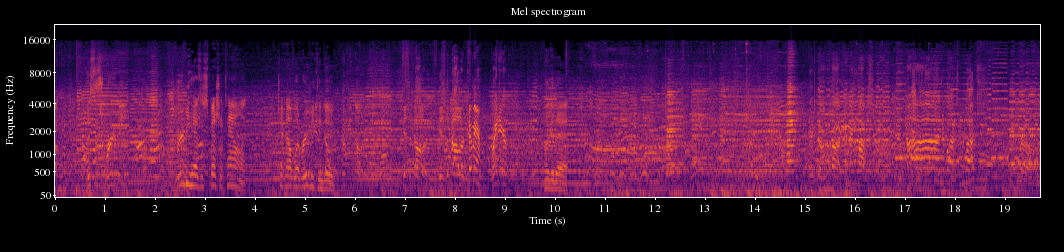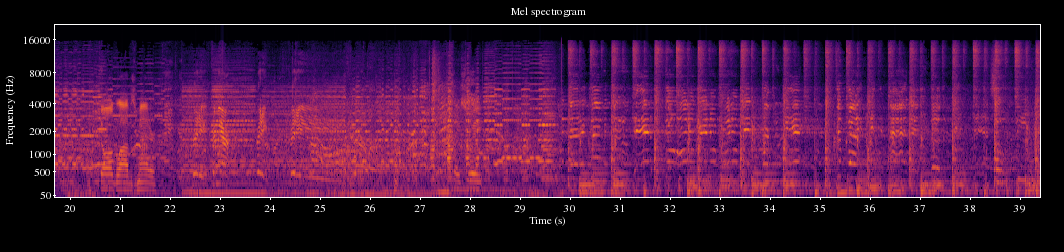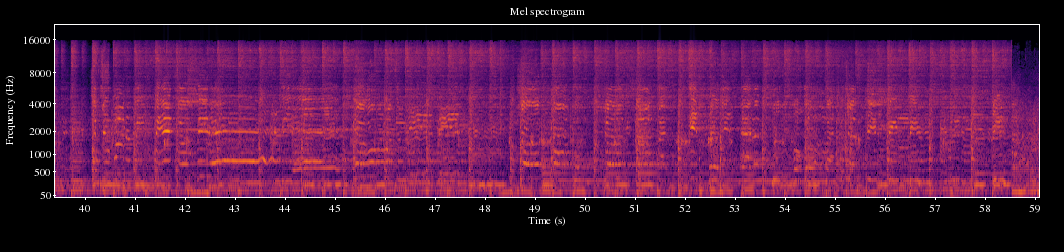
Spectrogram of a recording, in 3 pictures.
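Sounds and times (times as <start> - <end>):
live band playing: 0.0 - 59.0
person singing: 29.9 - 58.7.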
